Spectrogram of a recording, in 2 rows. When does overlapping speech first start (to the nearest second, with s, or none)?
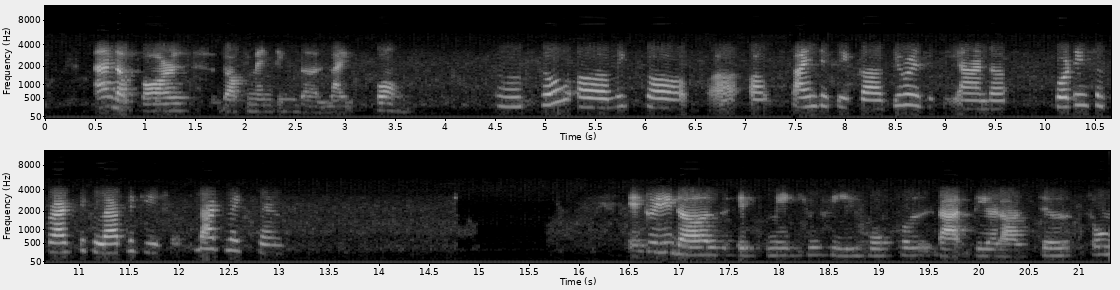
none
